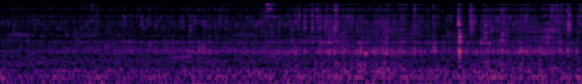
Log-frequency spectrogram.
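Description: Biryani masala and tomatoes cooking in oil in a pot, giving a steady sizzle, with one sharp clack about three-quarters of the way through.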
